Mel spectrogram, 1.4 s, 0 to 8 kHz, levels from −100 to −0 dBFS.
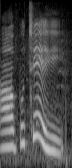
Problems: constant background noise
